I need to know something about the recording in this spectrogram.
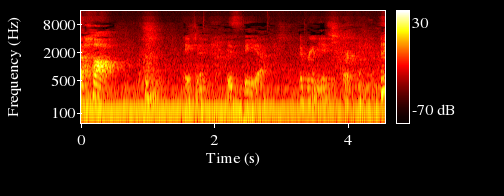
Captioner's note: chuckles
